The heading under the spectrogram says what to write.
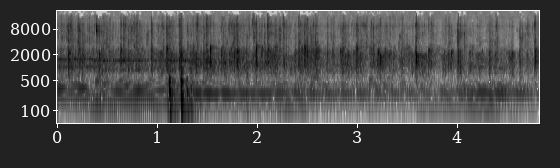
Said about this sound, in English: So we're glad to have them with us today. Would you put your hands together?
